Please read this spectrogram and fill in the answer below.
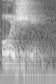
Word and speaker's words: hoje: são dois sílabas Beleza o h você sabe que ele não é pronunciado na palavra hoje não é verdade o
